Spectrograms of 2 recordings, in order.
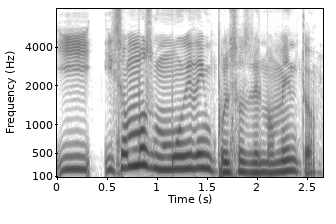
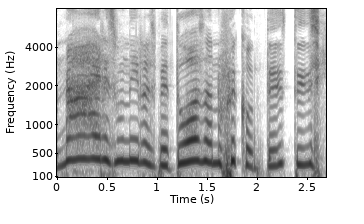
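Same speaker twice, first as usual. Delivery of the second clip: high put-on scolding, slowing down; mock indignant lady; 11 semitones higher, 4 dB louder than usual. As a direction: imitate the offended woman telling her off. Lady scolding her as disrespectful.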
